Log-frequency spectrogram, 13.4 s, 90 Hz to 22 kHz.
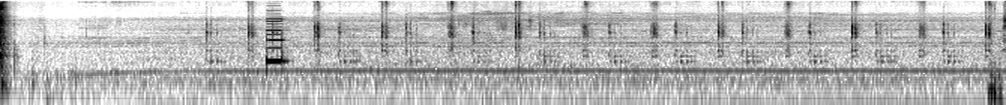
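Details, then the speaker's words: Hard drive from an IBM/Cyrix Socket 7 Windows 98 PC, held close to the camera after the table-whacking trick: spins up to a steady whir, then a click-chug about every two-thirds of a second that never settles. The drive is dead. "doing the Chug KN okay that is dead"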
